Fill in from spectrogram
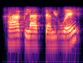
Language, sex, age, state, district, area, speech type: Sindhi, female, 30-45, Gujarat, Kutch, rural, conversation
